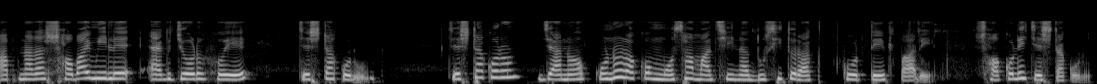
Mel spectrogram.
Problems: none marked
